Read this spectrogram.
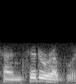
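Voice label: "considerably", English; ABE Responsive Text Demo; CD-ROM Chapter 2.2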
